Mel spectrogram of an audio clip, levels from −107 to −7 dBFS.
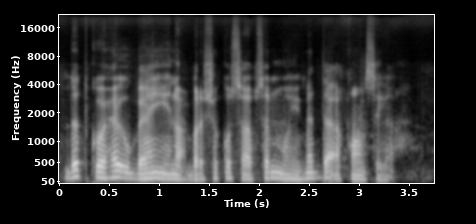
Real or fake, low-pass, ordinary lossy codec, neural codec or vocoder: fake; none; none; codec, 44.1 kHz, 7.8 kbps, DAC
